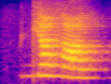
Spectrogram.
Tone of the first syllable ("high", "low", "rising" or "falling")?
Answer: high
